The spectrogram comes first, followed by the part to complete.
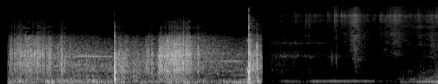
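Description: Fireworks: a dense crackle of bursting sparks with two sharp bangs, about a second in and about two and a half seconds in. The sound cuts off abruptly just after the second bang.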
